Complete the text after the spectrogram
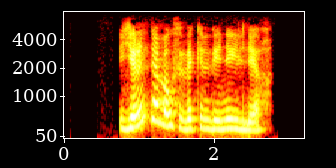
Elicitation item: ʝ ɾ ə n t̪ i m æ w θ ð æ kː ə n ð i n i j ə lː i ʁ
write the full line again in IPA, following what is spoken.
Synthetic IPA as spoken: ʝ ɾ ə n t̪ æ m æ w θ ð æ kː ə n ð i n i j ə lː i ʁ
